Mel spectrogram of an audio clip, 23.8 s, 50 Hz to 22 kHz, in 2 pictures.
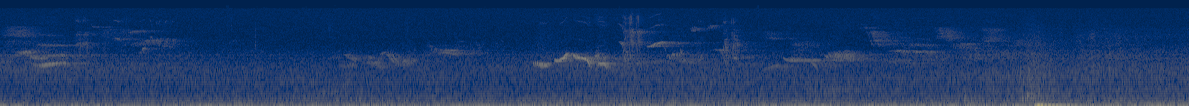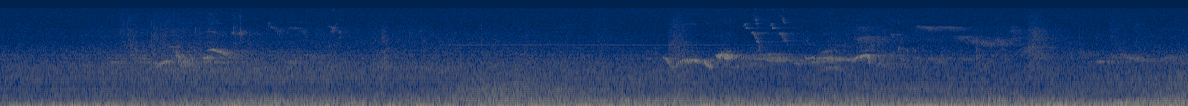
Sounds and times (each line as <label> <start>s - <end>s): landing plane flyover 10.8s - 23.7s
birdsong 13.0s - 16.2s
birdsong 18.1s - 23.7s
